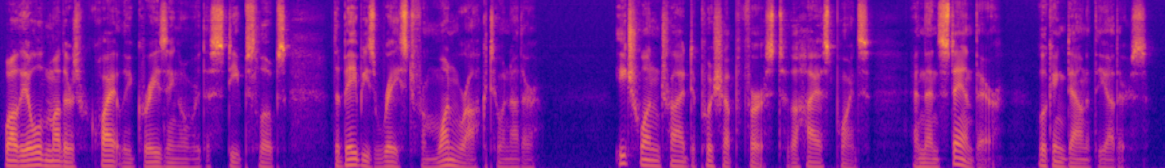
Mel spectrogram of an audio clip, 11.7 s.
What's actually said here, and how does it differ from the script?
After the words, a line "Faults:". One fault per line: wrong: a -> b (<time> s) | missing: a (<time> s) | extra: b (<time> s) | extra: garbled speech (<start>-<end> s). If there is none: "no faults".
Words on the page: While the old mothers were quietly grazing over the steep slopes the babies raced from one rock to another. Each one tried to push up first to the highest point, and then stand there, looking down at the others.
While the old mothers were quietly grazing over the steep slopes the babies raced from one rock to another. Each one tried to push up first to the highest points, and then stand there, looking down at the others.
Faults:
wrong: point -> points (8.3 s)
